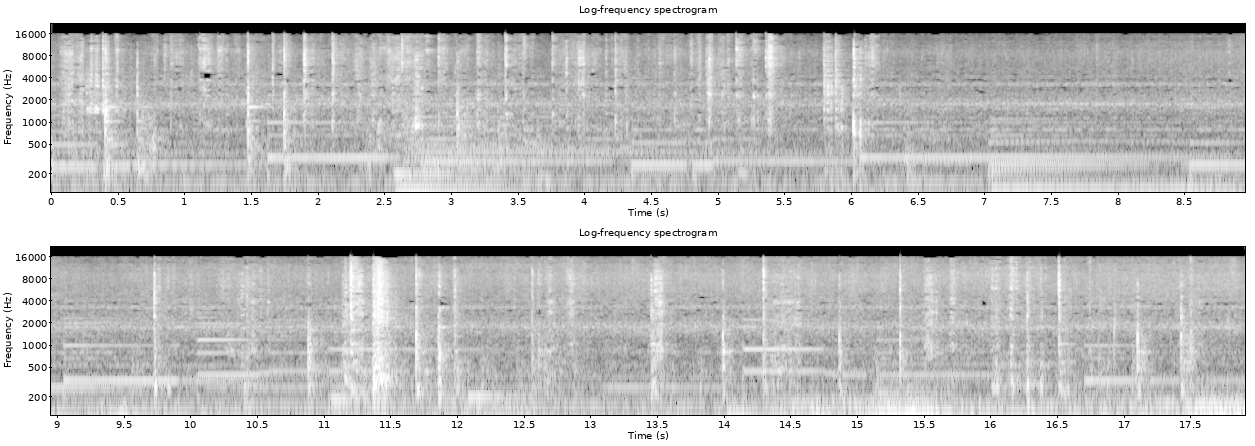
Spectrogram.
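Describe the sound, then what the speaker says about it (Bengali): Spice paste for Bombay duck curry stirred and fried in a pan: a low sizzle under repeated scraping and clinking of a metal spoon against the pot, irregular and close, with no voices. "ভালো করে মশলাটাকে কষিয়ে নিচ্ছি।"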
